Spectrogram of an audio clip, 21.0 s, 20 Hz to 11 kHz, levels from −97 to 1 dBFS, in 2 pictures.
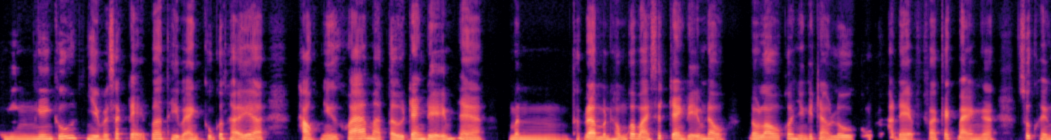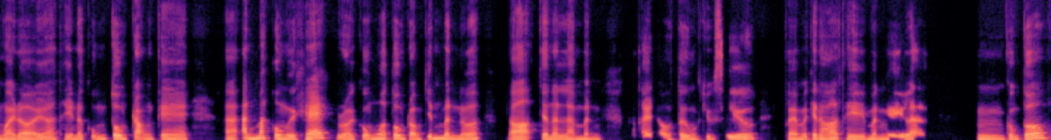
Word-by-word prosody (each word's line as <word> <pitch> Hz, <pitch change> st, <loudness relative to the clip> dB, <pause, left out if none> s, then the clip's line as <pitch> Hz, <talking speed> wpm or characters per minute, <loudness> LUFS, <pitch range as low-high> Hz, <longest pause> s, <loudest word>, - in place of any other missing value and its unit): nghiên 145 Hz, -1 st, -2 dB
nghiên 155 Hz, +1 st, +2 dB
cứu 180 Hz, +4 st, +2 dB
nhiều 130 Hz, -4 st, +2 dB
về 120 Hz, -, 0 dB
sắc 180 Hz, +8 st, -2 dB
đẹp -, -, 0 dB
á, 165 Hz, 0 st, +2 dB
thì 135 Hz, -4 st, 0 dB
bạn 115 Hz, 0 st, +1 dB
cũng 125 Hz, +1 st, -4 dB
có 170 Hz, -, +1 dB
thể, 160 Hz, -2 st, +2 dB
ờ, 150 Hz, -4 st, +3 dB, 0.4 s
học 120 Hz, -, +5 dB
những 135 Hz, +1 st, -2 dB
cái 145 Hz, -, -2 dB
khóa 155 Hz, +3 st, +4 dB
mà 160 Hz, -6 st, +2 dB
tự 120 Hz, -3 st, +1 dB
trang 155 Hz, +4 st, +3 dB
điểm 130 Hz, +3 st, +3 dB
nè, 130 Hz, -1 st, +2 dB, 0.3 s
mình 120 Hz, -2 st, -2 dB
thật 135 Hz, -, -9 dB
ra 150 Hz, +1 st, +8 dB
mình 130 Hz, -4 st, 0 dB
hổng 135 Hz, +3 st, -1 dB
có 180 Hz, -, +4 dB
bài 145 Hz, -6 st, +3 dB
xích 190 Hz, +10 st, -3 dB
trang 150 Hz, -3 st, +4 dB
điểm 125 Hz, +5 st, +1 dB
đâu, 145 Hz, -6 st, 0 dB, 0.2 s
lâu 145 Hz, 0 st, +2 dB
lâu 140 Hz, -1 st, +3 dB
có 155 Hz, +5 st, -1 dB
những 140 Hz, -4 st, -1 dB
cái 160 Hz, -, -1 dB
trào 135 Hz, -5 st, 0 dB
lưu 135 Hz, +2 st, +1 dB
cũng -, -, -11 dB
rất 180 Hz, -, -24 dB
là 130 Hz, -, -1 dB
đẹp 115 Hz, -3 st, 0 dB
và 125 Hz, -, -1 dB
các 165 Hz, +6 st, -3 dB
bạn, 115 Hz, 0 st, +1 dB
à, 125 Hz, -, 0 dB, 0.3 s
xuất 195 Hz, -3 st, -2 dB
hiện 125 Hz, -2 st, -1 dB
ngoài 120 Hz, -2 st, 0 dB
đời 120 Hz, 0 st, +1 dB
á 150 Hz, +1 st, -2 dB
thì 125 Hz, -5 st, -3 dB
nó 140 Hz, +4 st, -2 dB
cũng 140 Hz, +2 st, -5 dB
tôn 150 Hz, -1 st, +3 dB
trọng 120 Hz, 0 st, -1 dB
cái, 155 Hz, +3 st, -1 dB, 0.3 s
ơ, 130 Hz, -1 st, -1 dB
ánh 165 Hz, +3 st, +3 dB
mắt 195 Hz, +1 st, +4 dB
của 155 Hz, -, +2 dB
người 140 Hz, -5 st, +1 dB
khác 175 Hz, -, +4 dB
rồi 125 Hz, -2 st, -1 dB
cũng, 120 Hz, +8 st, -1 dB
ơ, 160 Hz, -, +2 dB
tôn 145 Hz, -1 st, +2 dB
trọng 110 Hz, 0 st, +1 dB
chính 175 Hz, +4 st, +2 dB
mình 135 Hz, -7 st, +1 dB
nữa. 135 Hz, +8 st, 0 dB, 0.3 s
Đó, 140 Hz, +2 st, +2 dB
cho 130 Hz, -, +2 dB
nên 130 Hz, 0 st, 0 dB
là 115 Hz, -2 st, -1 dB
mình 110 Hz, -1 st, -4 dB, 0.3 s
có -, -, -30 dB
thể 125 Hz, -, +1 dB
đầu 110 Hz, -1 st, -3 dB
tư 130 Hz, -1 st, +1 dB
một 120 Hz, -, -3 dB
chút 145 Hz, -, -6 dB
xíu 150 Hz, +4 st, 0 dB, 0.3 s
về 115 Hz, -2 st, +1 dB
mấy 130 Hz, +4 st, -2 dB
cái 160 Hz, -, +1 dB
đó, 165 Hz, +3 st, +2 dB
thì 115 Hz, -6 st, 0 dB
mình 115 Hz, 0 st, -2 dB
nghĩ 110 Hz, -, 0 dB
là, 155 Hz, -, +3 dB, 0.6 s
ừm, 130 Hz, -1 st, -2 dB
cũng 125 Hz, +1 st, -2 dB
tốt. 190 Hz, +7 st, +4 dB
135 Hz, 275 wpm, -22 LUFS, 120-155 Hz, 0.6 s, ra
